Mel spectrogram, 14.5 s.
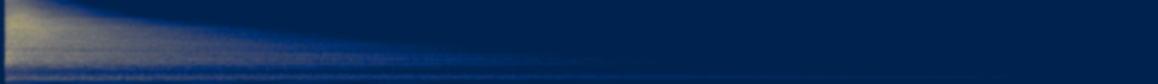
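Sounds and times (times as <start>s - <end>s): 
Chinese suspended cymbal struck loudly with stick shoulder: 0.0s - 4.6s.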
